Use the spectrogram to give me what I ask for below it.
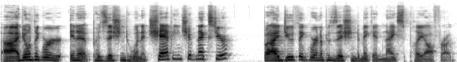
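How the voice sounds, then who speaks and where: A man's voice: mid-range voice, sing-song, quick pace, a bit bright. Man with a light Newfoundland accent, livestreaming. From Newfoundland, Canada. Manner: repeats phrases for emphasis. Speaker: sports livestream host. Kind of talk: casual livestream sports chat.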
